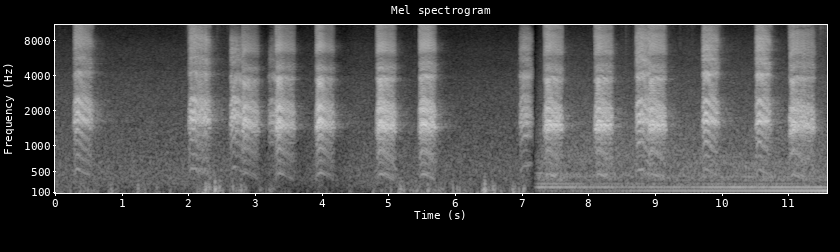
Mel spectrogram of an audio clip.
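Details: Repeated harsh caws from crows defending a fledgling, roughly ninety per minute in irregular bursts, some in quick pairs; a low steady hum joins partway through.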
